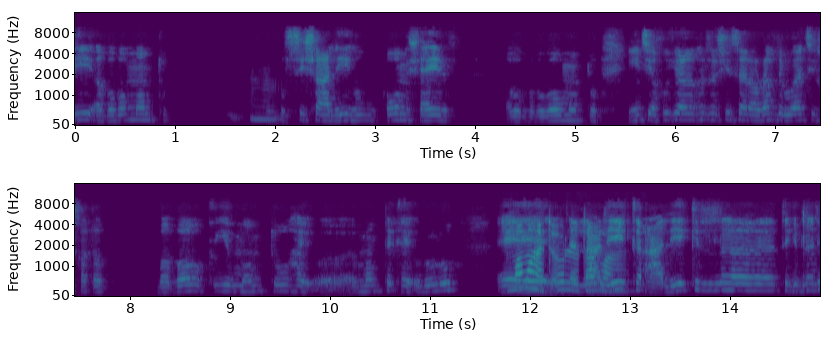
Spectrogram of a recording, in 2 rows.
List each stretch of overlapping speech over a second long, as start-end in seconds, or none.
11.8-13.1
